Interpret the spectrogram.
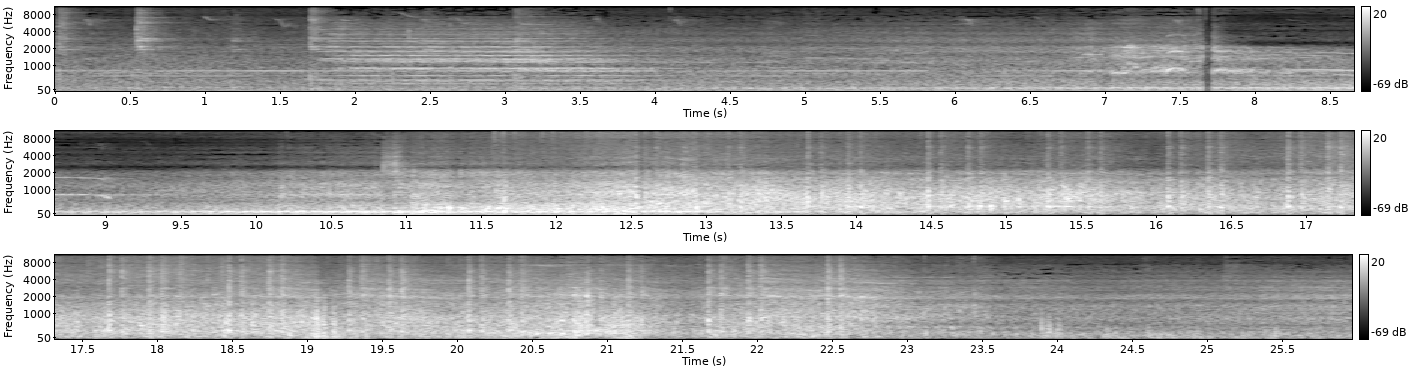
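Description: Diesel locomotive hauling a passenger train at speed: a horn blast about two seconds in, the engine's drone building as it approaches, then a loud pass-by with the wheels clattering over the rail joints, fading near the end as it moves away.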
